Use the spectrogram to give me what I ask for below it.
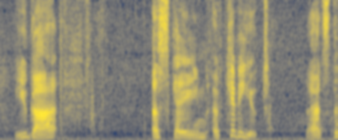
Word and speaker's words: qiviut: I was looking for Kibby ute and this is how it's spelled Qi VI ut there's not a qu so the Q has the K sound and then you have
